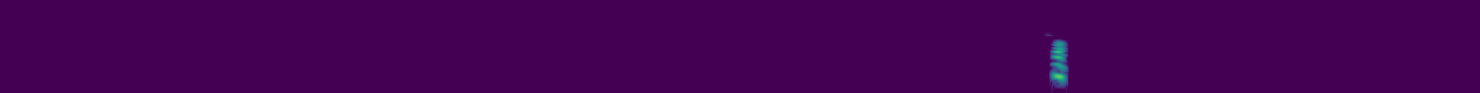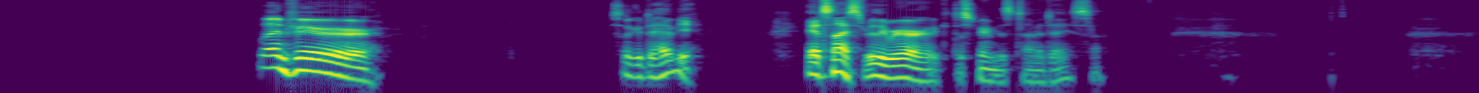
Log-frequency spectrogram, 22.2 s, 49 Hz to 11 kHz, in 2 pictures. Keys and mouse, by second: 0.2 space, 1.0 click, 1.1 space, 8.6 space, 8.8 middle click, 9.5 middle click, 11.4 click, 11.9 space, 14.1 space, 20.8 space.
